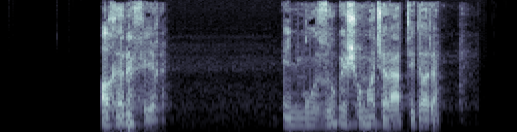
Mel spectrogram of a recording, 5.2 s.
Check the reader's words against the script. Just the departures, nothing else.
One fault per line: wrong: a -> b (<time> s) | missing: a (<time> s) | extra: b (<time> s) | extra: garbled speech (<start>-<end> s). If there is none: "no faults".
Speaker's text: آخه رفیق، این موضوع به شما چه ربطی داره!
no faults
